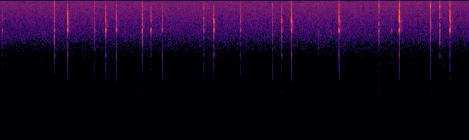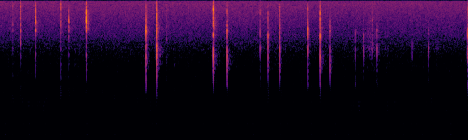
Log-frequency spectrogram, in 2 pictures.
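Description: Long fingernails tap on the black plastic lid and sides of a small, partly filled clear plastic jar of loose face powder held in the hand. Dozens of quiet, sharp, bright clicks come in an irregular stream, each dying away almost instantly over a faint hiss.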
